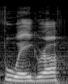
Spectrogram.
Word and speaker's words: Fugruff: But I was also thinking about Fugruff, which is more like Fuegruff, because Fuego.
